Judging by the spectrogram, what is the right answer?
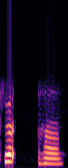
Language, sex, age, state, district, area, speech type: Hindi, female, 18-30, Madhya Pradesh, Bhopal, urban, conversation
